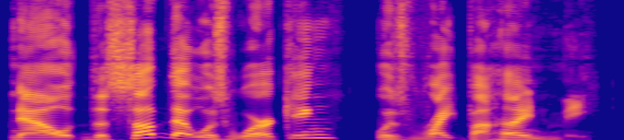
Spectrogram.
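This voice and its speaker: Man, middle-aged, home theater podcast host, slightly hoarse, lively storyteller, dry close sound. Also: fairly high pitch, normal speed, no echo. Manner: animated storyteller, acts out quotes. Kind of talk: casual home theater chat.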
